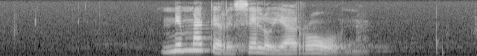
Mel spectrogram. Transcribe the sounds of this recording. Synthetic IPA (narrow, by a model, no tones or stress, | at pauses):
nimatir̤isɛlɔjarɔːna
